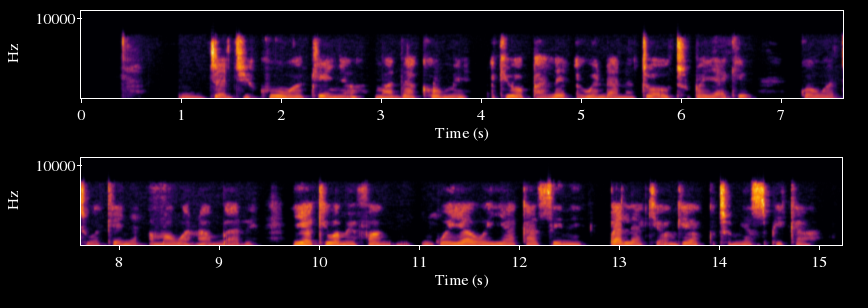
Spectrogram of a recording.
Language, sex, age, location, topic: Swahili, female, 25-35, Nakuru, government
